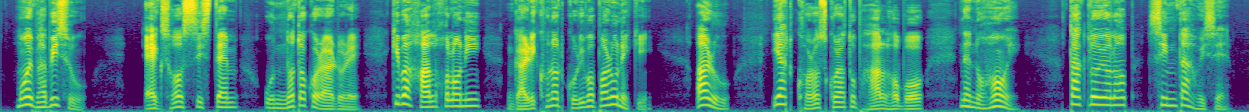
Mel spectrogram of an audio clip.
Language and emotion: Assamese, fearful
